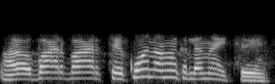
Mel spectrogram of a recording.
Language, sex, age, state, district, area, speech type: Maithili, female, 18-30, Bihar, Araria, urban, conversation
